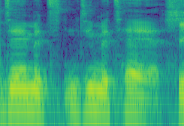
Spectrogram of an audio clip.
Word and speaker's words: DeMatteis: DeMatteis? – J.M. DeMatteis.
